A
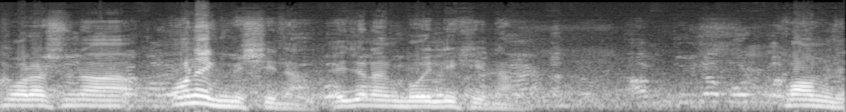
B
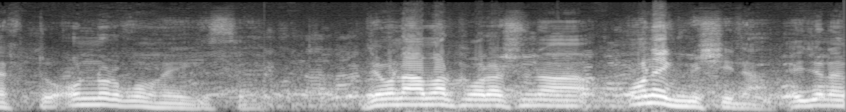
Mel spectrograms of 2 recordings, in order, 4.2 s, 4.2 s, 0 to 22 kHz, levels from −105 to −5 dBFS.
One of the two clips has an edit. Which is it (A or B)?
B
